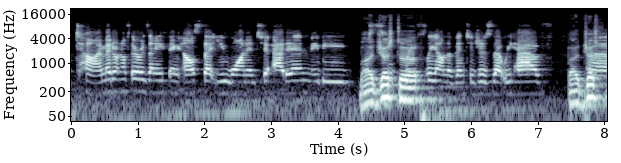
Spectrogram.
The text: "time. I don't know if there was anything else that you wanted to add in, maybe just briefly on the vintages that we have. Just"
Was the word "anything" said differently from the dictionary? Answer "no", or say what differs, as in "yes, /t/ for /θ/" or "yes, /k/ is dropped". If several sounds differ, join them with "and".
no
